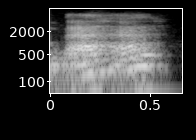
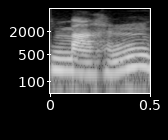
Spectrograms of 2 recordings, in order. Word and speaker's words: Mahon: Okay, so my last name is actually pronounced Mahon, but everyone in Canada says Mahone, so I've got pretty used to it, so it's okay.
